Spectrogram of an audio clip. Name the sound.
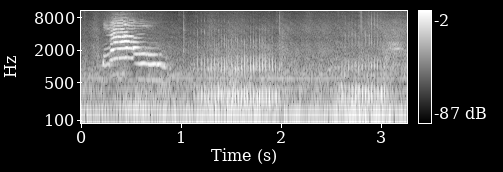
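kittens meowing and purring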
